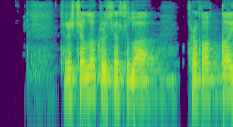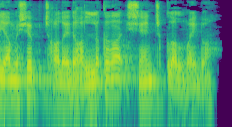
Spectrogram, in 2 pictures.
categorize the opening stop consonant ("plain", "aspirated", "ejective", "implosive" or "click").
aspirated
